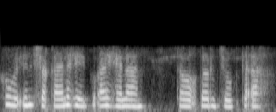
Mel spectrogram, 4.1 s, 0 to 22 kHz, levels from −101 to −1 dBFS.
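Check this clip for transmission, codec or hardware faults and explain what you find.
Two faults are present: low-bitrate speech coding across the whole clip, and one concealed packet loss near the end.

The G.729 codec runs throughout. The system rebuilt the speech from a vocal tract filter, a pitch estimate and a few pulses per short frame, which fits the 8 kbit/s G.729A variant, with nothing carried above 4 kHz. The damage is plainly audible: the speech is dull and band-limited, with a rough, slightly synthetic texture.

VoIP packet loss concealed by the speech codec occurs from 2.84 to 2.97 s. About 90 ms of packets failed to arrive, and the decoder filled the gap by extending its last pitch and filter settings at falling gain. The speech there smears into a fading buzzy tone or coloured noise instead of cutting to silence. Because each frame depends on the previous one, the sound stays weak or distorted briefly after packets resume.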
